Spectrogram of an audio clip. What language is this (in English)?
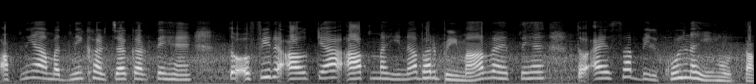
Urdu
